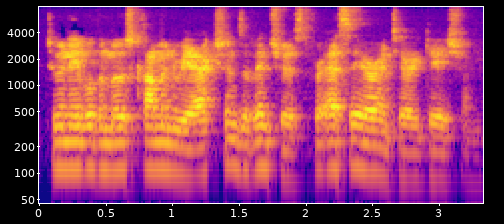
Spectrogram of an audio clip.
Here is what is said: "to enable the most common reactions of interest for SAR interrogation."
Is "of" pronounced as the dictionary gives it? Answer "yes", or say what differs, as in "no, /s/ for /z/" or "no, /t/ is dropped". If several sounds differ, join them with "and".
yes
